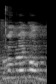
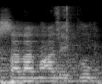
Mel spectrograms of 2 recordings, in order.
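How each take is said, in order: First: It is said in an angry tone. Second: It is said warmly, with a smile.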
